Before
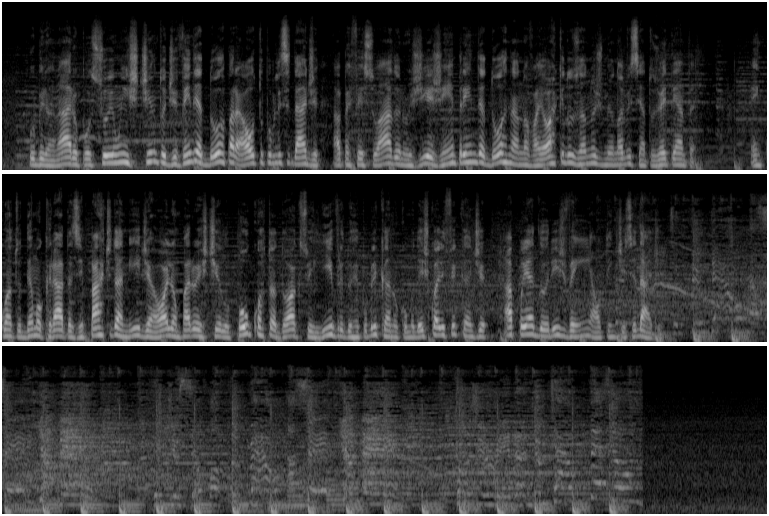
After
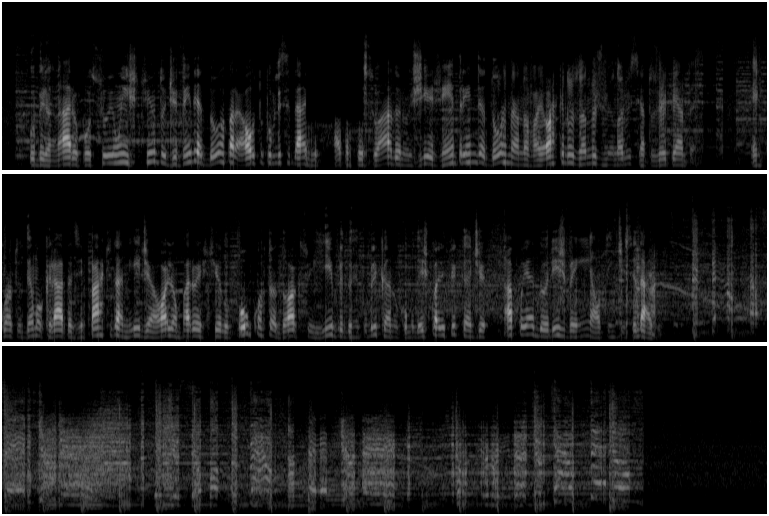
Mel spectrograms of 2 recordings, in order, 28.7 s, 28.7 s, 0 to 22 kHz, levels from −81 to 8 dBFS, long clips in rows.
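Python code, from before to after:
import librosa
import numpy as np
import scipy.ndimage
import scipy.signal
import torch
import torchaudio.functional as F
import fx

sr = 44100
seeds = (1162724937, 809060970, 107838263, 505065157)

y = fx.steep_lowpass(x, sr, hz=1100.0, slope=96, at=(3.8, 4.52))
y = fx.doppler_dist(y, sr, depth_ms=0.31, at=(6.2, 9.77))
y = fx.sustainer(y, sr, db_per_s=53.0, at=(17.24, 17.73))
y = fx.resample_bad(y, sr, factor=2, down='filtered', up='zero_stuff', at=(22.62, 25.47))
y = scipy.signal.sosfilt(scipy.signal.butter(2, 680.0, 'highpass', fs=sr, output='sos'), y)
y = fx.env_lowpass_down(y, sr, base_hz=1500.0, full_db=-30.5)
y = fx.level_steps(y, sr, step_db=14)
y = F.gain(torch.from_numpy(y), 1.0).numpy()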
